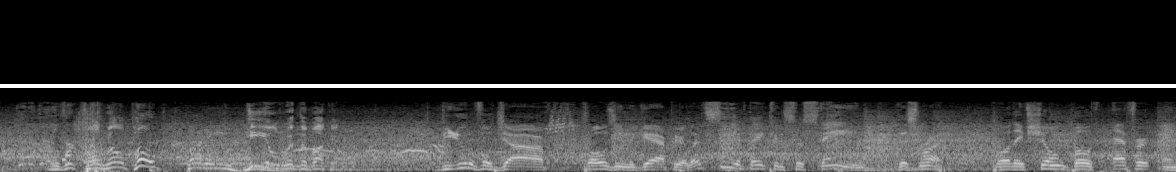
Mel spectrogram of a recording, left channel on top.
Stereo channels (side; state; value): left; silent; digital silence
